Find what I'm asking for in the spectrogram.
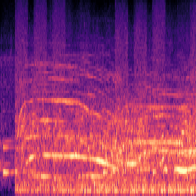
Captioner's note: construction noise; screaming; laughter and cheers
